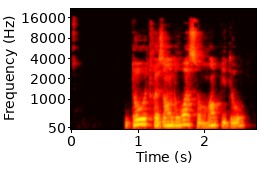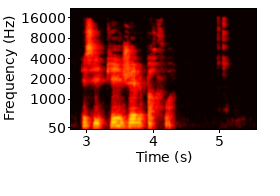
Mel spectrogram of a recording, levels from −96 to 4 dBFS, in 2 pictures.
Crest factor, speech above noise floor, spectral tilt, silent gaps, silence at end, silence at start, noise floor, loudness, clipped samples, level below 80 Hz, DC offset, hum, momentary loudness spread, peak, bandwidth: 18 dB; 58 dB; -5 dB/octave; none; 0.45 s; 0.05 s; -88 dBFS; -29 LUFS; under 0.1%; -66 dBFS; under 0.1%; none; 22 LU; -14 dBFS; 16.5 kHz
